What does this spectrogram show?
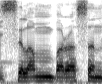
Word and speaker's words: Silambarasan: Again, the main star of this too, how do you pronounce his name? Silambarasan Rajendar.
